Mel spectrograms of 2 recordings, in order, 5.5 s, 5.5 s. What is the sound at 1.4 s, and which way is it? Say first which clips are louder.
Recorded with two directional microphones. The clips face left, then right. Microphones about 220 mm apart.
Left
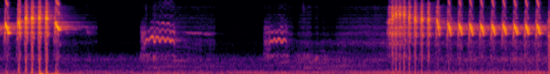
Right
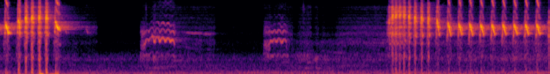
Fowl: left 1 dB; 15° left (ahead or behind).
